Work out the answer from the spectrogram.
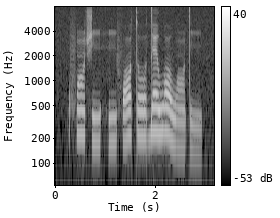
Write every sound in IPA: fɔ̃˧ʃi˨hi˨ fɔ˨˦to˧ dɛ˦ wɔ˦˨wɔ̃˨ ti˨

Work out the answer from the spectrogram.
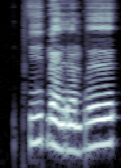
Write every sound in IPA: pʰiɓɛ̃rə̃ bɘ

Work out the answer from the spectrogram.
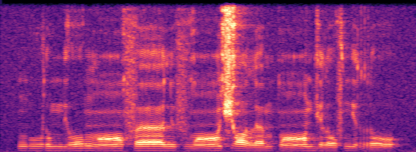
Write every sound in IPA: ŋuːɾumʲoː ŋɔ̃ː fœː lyfvɔ̃ː ɕɔːlœm pɔ̃ː bʲœlof nʲoro

